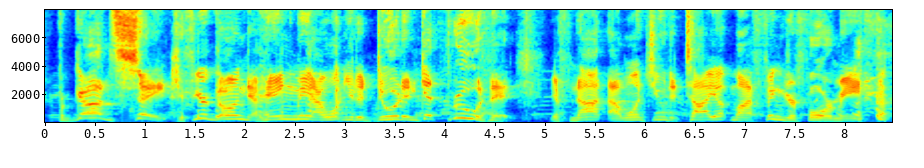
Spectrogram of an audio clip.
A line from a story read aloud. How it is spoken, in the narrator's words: Boone yelled out to them and to the crowd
